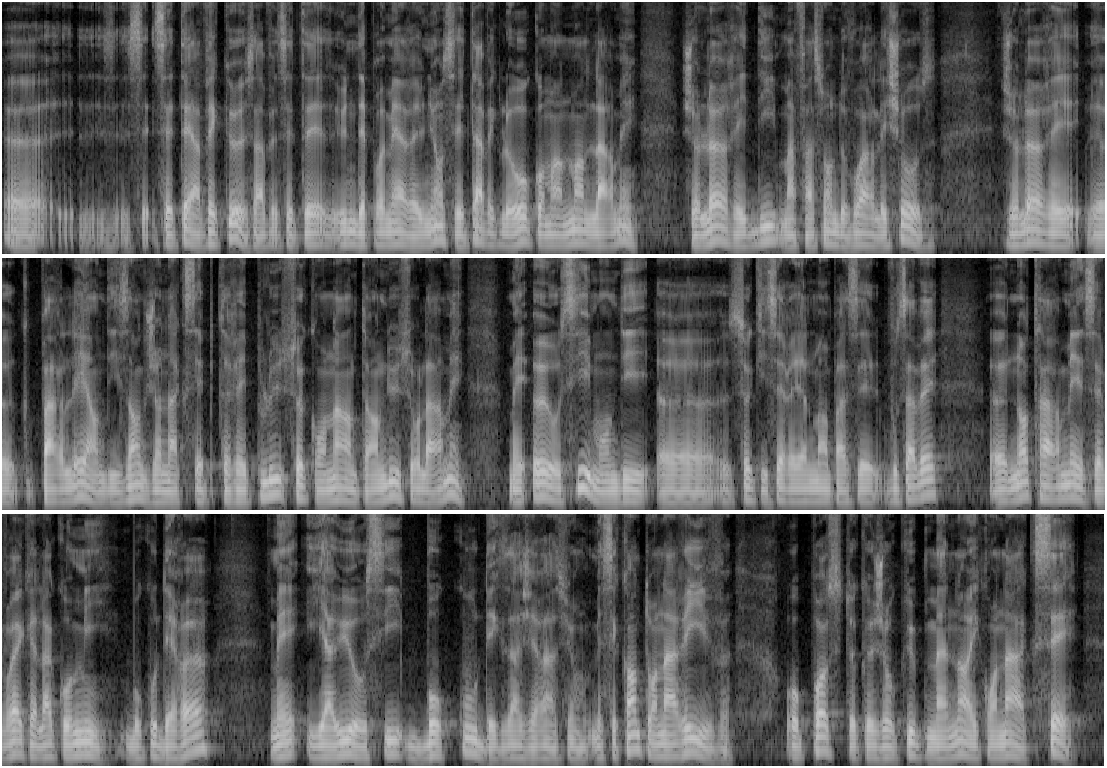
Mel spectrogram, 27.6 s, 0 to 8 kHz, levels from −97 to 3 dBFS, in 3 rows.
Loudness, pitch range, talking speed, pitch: -27 LUFS, 75-100 Hz, 195 wpm, 85 Hz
